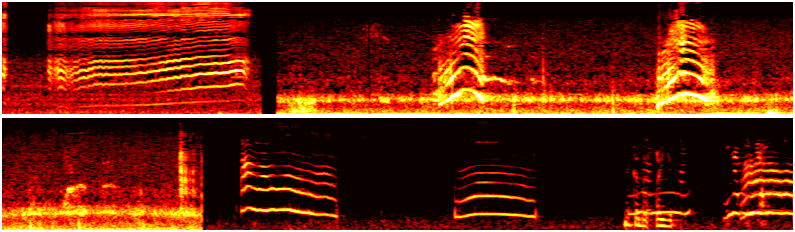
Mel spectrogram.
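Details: Domestic cat meowing, a series of about seven drawn-out, wavering meows spaced unevenly, some rising then falling in pitch; a steady low hum sits under the first half, then near silence between later meows.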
